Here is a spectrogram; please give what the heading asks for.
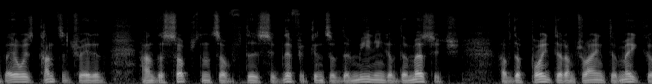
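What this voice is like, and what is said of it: Yiddish accent. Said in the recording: “Do you think you put on a stronger Yiddish accent for your act than you do when you're talking?”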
